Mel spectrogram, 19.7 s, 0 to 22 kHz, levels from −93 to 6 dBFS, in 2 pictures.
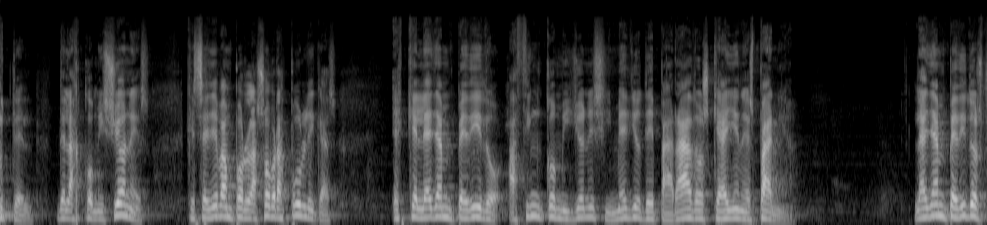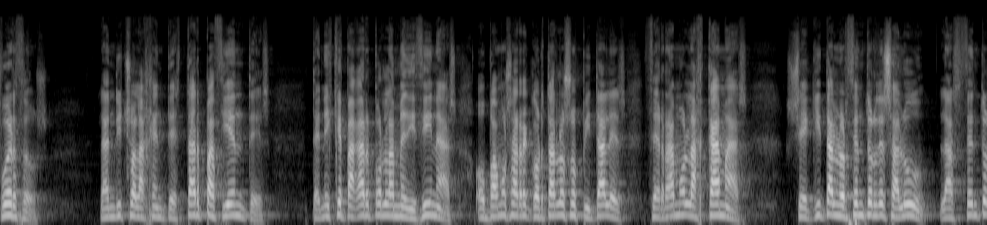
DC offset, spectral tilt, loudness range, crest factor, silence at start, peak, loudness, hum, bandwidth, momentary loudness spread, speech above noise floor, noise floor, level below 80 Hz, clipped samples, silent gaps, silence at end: under 0.1%; -5 dB/octave; 6 LU; 24 dB; 0 s; -2 dBFS; -25 LUFS; none; 16 kHz; 13 LU; 46 dB; -71 dBFS; -54 dBFS; under 0.1%; none; 0 s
